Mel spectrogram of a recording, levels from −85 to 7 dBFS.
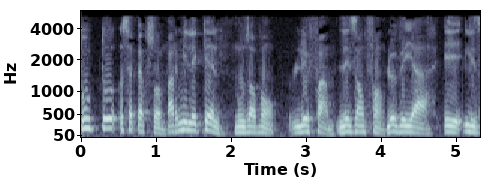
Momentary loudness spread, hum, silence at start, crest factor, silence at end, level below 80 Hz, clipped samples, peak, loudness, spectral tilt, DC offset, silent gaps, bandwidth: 5 LU; none; 0 s; 12 dB; 0 s; -46 dBFS; under 0.1%; 0 dBFS; -13 LUFS; -9.5 dB/octave; under 0.1%; none; 5.4 kHz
